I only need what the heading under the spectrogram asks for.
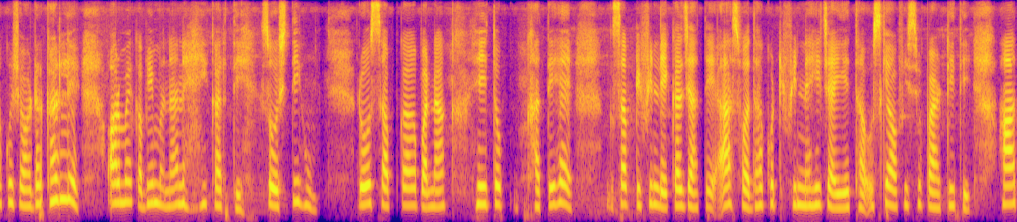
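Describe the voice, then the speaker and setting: A woman narrating a scripted family story in the first person, in a calm, measured reading style. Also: on the high side, no echo.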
